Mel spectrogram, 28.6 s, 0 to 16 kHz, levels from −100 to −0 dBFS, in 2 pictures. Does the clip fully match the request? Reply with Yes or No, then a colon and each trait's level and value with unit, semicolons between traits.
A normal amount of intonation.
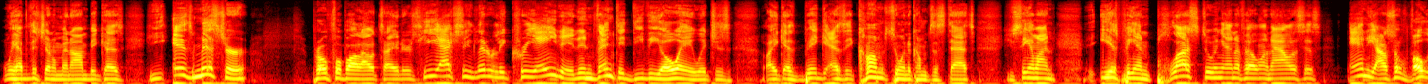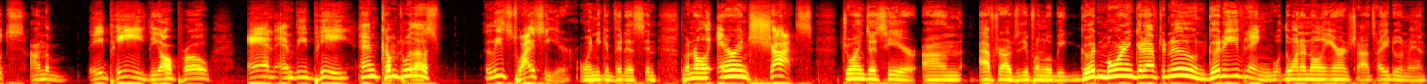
No: wide, 6.7 semitones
